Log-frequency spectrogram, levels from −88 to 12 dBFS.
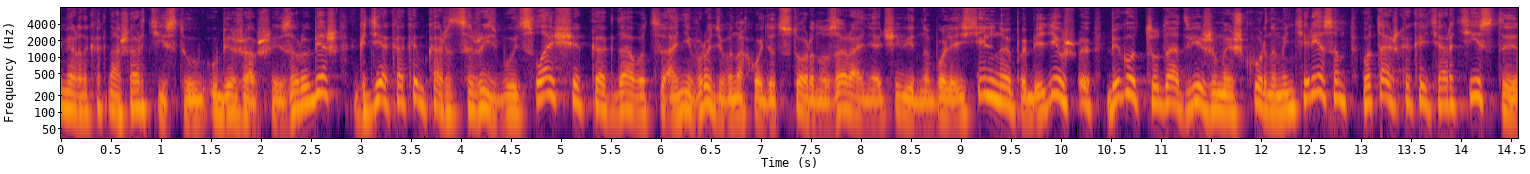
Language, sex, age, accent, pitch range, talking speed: Russian, male, 60-79, native, 90-145 Hz, 150 wpm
